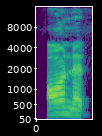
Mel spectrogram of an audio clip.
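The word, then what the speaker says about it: honour: मतलब होता है आदर तो इन सभी वर्ड में आप देख रहे हैं कि शुरू में एज आ रहा है और एज के बाद रूल के अकॉर्डिंग ओ आ रहा है अब देखिए यहां पे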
